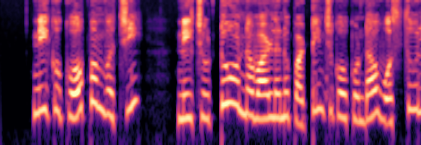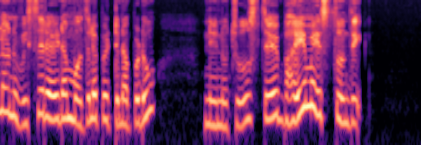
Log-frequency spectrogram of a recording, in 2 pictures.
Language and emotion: Telugu, fearful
